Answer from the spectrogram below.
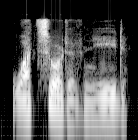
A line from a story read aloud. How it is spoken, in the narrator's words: He lowered his voice to ask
